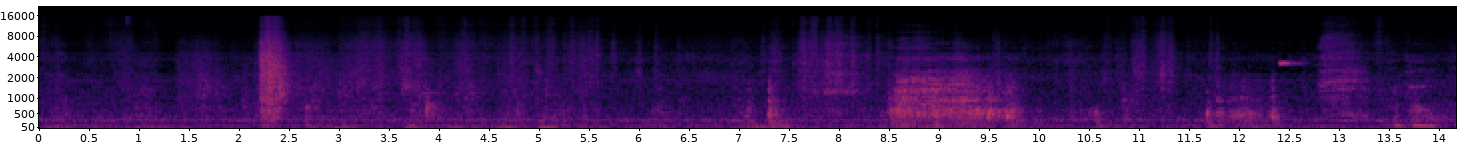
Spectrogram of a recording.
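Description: Near silence: quiet room tone with a faint steady hum, one sharp click a couple of seconds in and a short soft noise past the middle.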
